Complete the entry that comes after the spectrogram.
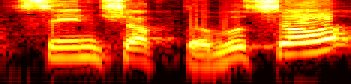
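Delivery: ordinary talk, nothing marked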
